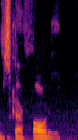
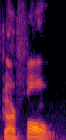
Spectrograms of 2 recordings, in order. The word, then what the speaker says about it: Scarfone: They just kept calling him Scarfoni. And I said, no, it's Scarfone. Like, you're saying it wrong.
